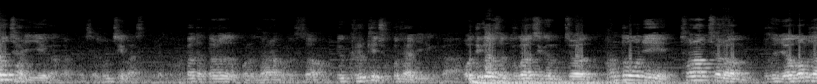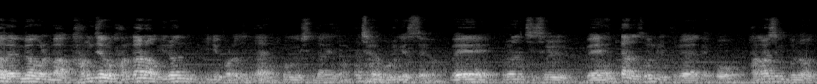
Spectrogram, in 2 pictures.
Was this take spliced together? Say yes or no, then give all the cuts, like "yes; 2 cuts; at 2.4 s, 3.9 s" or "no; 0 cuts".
no; 0 cuts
